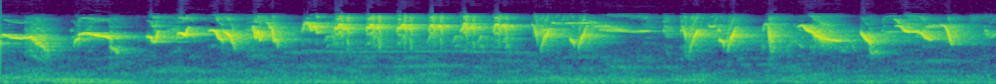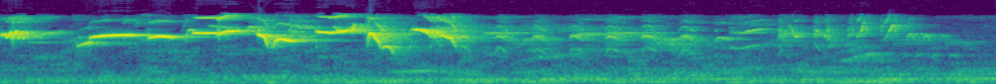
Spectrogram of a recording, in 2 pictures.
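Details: Oriental magpie-robin in full, persistent song while dancing: rapid bursts of sharp high notes and whistled slurs, rhythmic pulses about twice a second, fading softer toward the end.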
